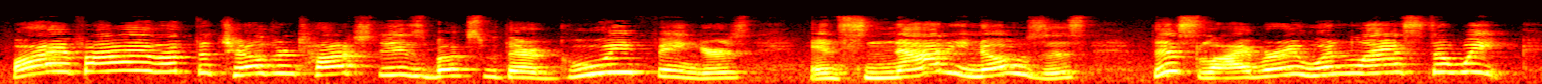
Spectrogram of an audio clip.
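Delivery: high, indignant dragon voice; indignant dragon librarian. Acted. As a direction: scold them like a fussy dragon lady. Dragon librarian scolds the teachers.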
